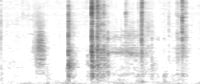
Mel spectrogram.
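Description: Several sharp clicks and taps of a small hard-plastic action-figure rifle accessory being handled, bunched in the first second.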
